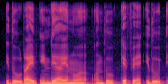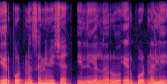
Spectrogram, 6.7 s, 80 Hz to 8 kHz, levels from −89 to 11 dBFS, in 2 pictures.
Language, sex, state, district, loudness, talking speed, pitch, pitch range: Kannada, male, Karnataka, Bellary, -17 LUFS, 135 wpm, 115 Hz, 110-120 Hz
